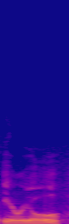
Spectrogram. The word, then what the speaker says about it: Ariel: and my name is Ariel. – Did I say that right? – Yes, okay, you did. Cool. Yeah, okay. Yeah. It's like the mermaid.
